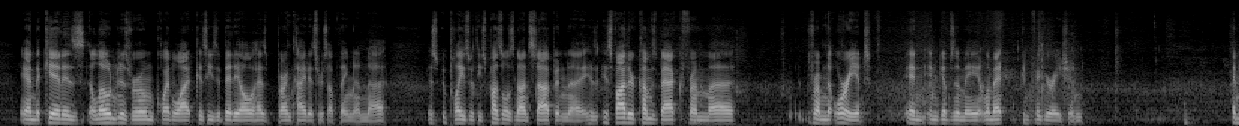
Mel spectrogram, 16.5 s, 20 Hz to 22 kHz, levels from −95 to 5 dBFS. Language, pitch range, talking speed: English, 105-125 Hz, 175 wpm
